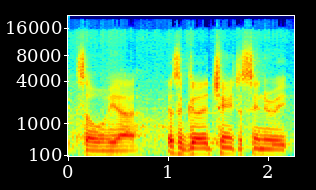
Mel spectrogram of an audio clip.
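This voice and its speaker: A man's voice: fairly low pitch, fairly even intonation, normal speed, a little mellow, a little hiss or hum, low-quality recording. Laid-back young Bahamian man. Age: young adult. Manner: laid-back, loose, lots of fillers and restarts. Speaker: musician guest. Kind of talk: casual interview chat.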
